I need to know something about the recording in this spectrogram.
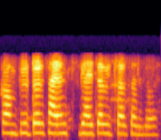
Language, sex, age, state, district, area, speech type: Marathi, female, 18-30, Maharashtra, Washim, rural, conversation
